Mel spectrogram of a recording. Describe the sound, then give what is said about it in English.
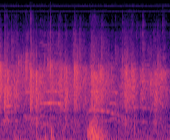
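An audience claps steadily during a church sermon, a dense wash of many hands with faint voices mixed in, sustained at a moderate, even level throughout. “Somebody ought to clap your hands and give God praise.”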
